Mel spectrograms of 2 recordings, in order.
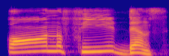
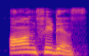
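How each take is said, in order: First: Confidence very slowly, "con... fi... dence", louder start; syllable-by-syllable model. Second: Said in the usual way. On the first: Shown as a demonstration. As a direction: stretch confidence out in three separate beats. Teacher breaks word into syllables. (confidence धीरे-धीरे, टुकड़ों में)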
